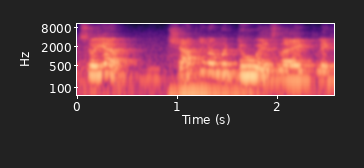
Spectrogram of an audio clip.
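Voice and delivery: usual speaking voice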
